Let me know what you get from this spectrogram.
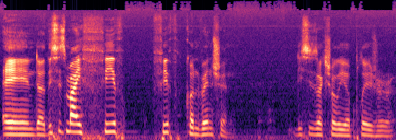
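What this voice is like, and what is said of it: Haitian accent. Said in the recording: “I'm originally from Haiti. You can tell with my accent.”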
